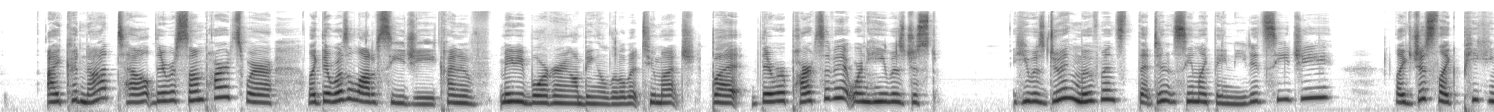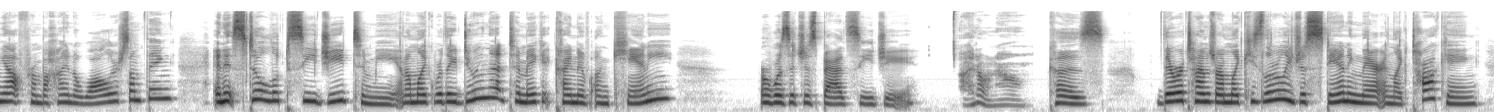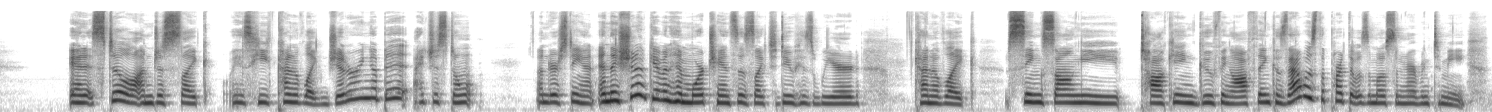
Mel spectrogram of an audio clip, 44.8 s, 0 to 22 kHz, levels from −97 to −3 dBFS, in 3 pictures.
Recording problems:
none

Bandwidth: 15 kHz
